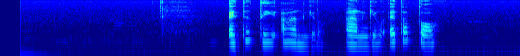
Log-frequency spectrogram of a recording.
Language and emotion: Russian, positive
